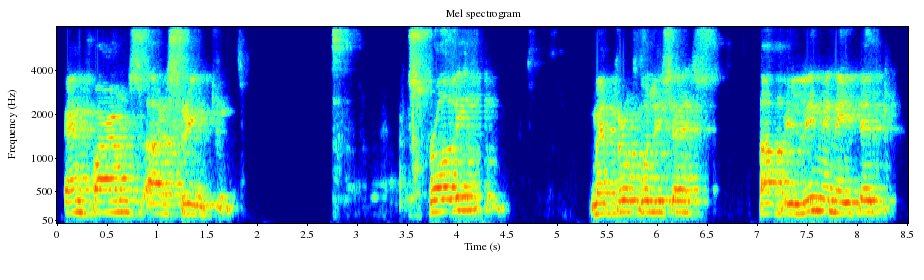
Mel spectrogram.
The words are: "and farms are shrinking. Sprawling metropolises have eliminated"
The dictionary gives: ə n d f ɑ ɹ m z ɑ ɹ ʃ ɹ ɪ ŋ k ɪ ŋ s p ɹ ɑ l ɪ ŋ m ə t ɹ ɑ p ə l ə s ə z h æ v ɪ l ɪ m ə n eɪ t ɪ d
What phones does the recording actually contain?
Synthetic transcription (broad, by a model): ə n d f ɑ ɹ m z ɑ ɹ s ɹ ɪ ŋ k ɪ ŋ s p ɹ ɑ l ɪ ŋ m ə t ɹ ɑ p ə l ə s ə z h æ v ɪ l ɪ m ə n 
